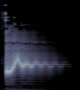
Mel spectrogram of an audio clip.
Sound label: boing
